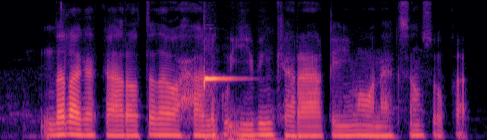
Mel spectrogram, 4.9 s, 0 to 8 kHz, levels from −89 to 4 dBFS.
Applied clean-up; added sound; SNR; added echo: neural mask model RNNoise.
